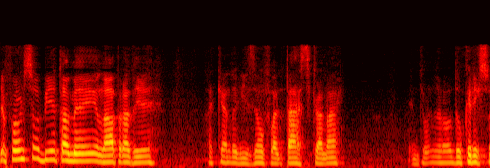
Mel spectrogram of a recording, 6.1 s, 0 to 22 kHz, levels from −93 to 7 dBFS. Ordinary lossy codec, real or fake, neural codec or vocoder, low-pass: AAC, 48 kbps; fake; codec, 16 kHz, 1.1 kbps, Voila-Tokenizer; 7.2 kHz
